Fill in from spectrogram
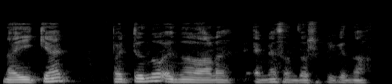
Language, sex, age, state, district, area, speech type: Malayalam, male, 60+, Kerala, Palakkad, rural, spontaneous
